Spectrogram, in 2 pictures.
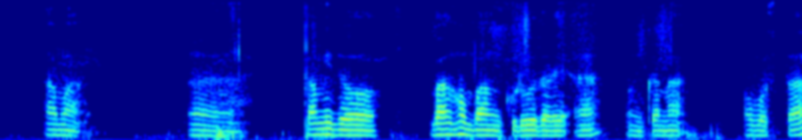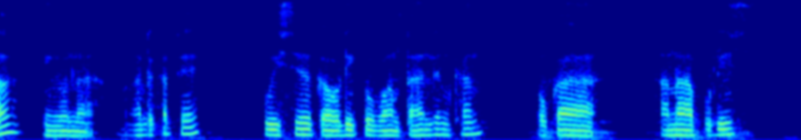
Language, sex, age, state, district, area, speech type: Santali, male, 60+, West Bengal, Jhargram, rural, spontaneous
